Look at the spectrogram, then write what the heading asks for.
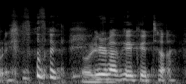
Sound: laughing

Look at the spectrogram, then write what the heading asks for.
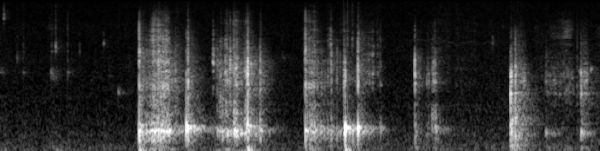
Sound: scrapes plastic; plastic clacks

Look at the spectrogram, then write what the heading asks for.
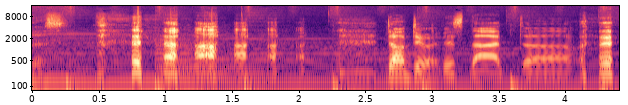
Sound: laughs

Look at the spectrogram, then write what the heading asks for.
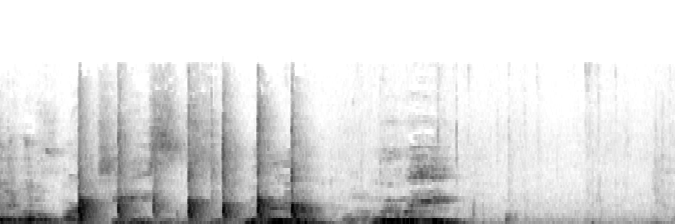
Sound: audience applause and cheers

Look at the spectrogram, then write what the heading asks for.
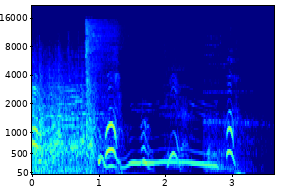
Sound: sighing in relief

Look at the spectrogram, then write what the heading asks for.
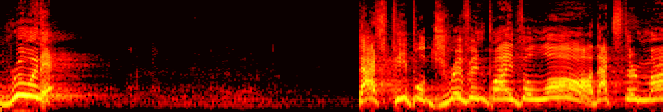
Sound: congregation laughing

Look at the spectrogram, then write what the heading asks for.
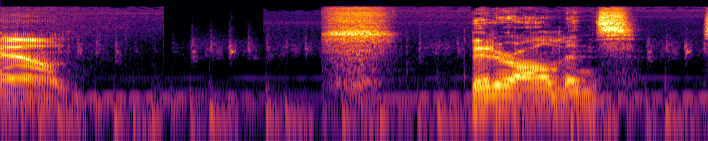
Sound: sniffs

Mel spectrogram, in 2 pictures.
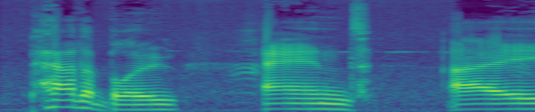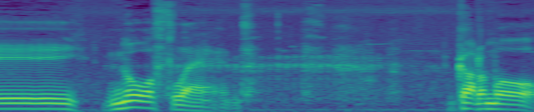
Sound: laughs

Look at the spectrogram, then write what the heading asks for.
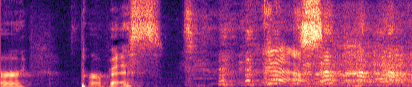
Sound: laughter

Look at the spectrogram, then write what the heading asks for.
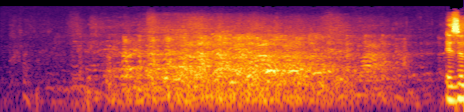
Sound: laughter

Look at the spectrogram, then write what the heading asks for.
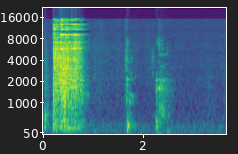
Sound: coughs

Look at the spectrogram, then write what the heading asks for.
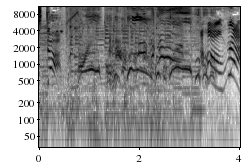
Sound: monkey noises

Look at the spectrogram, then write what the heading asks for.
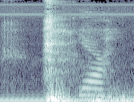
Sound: sigh

